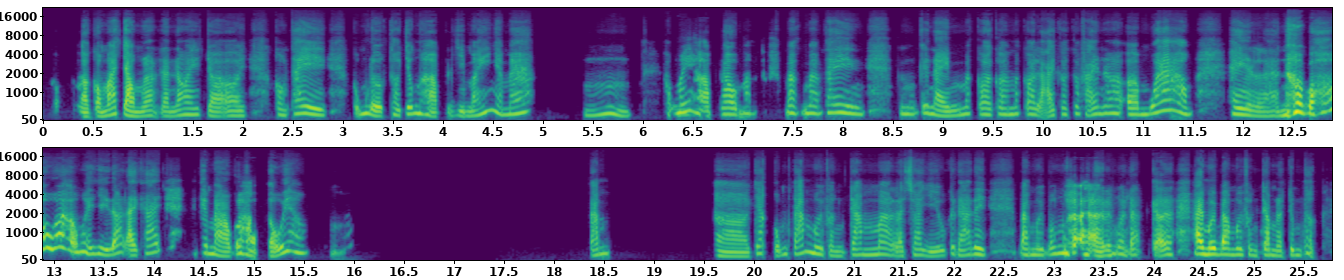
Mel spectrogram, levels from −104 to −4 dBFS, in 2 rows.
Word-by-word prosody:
Còn -, -, -15 dB, 0.2 s
mà 145 Hz, -, +3 dB
còn 160 Hz, -1 st, 0 dB
má 230 Hz, -, +3 dB
chồng 160 Hz, -9 st, +4 dB
á 170 Hz, +2 st, -2 dB
là 160 Hz, -, -4 dB
nói: 205 Hz, +6 st, -3 dB
"Trời 155 Hz, -2 st, -1 dB
ơi, 170 Hz, 0 st, -3 dB, 0.3 s
con 200 Hz, -3 st, -8 dB
thấy 230 Hz, -5 st, +1 dB, 0.2 s
cũng 240 Hz, +3 st, -2 dB
được 165 Hz, -7 st, +3 dB
thôi, 195 Hz, -4 st, -5 dB
chứ 230 Hz, -, +2 dB
hông 250 Hz, -, +1 dB
hợp 145 Hz, -, -1 dB
gì 165 Hz, -2 st, -4 dB
mấy 185 Hz, -, -2 dB
nha 265 Hz, -, -2 dB
má. 230 Hz, +7 st, -1 dB, 0.6 s
Ừm, 190 Hz, -1 st, -5 dB, 0.3 s
hổng -, -, -11 dB
mấy 305 Hz, +4 st, +2 dB
hợp 165 Hz, -, -1 dB
đâu, 220 Hz, 0 st, +1 dB
má 240 Hz, +3 st, -6 dB, 0.4 s
má 260 Hz, -1 st, -1 dB
má 255 Hz, -3 st, -3 dB
thấy, 275 Hz, -2 st, 0 dB, 0.4 s
ừm, 235 Hz, +1 st, -5 dB
cái 265 Hz, -3 st, -4 dB
này 170 Hz, -7 st, 0 dB
má 200 Hz, +8 st, -5 dB
coi 210 Hz, -1 st, -4 dB
coi, 215 Hz, 0 st, -5 dB
má 230 Hz, -, -4 dB
coi 225 Hz, -2 st, -5 dB
lại -, -, -4 dB
coi 220 Hz, 0 st, -8 dB
có 245 Hz, +4 st, -8 dB
phải 225 Hz, -1 st, -5 dB
nó 250 Hz, +1 st, -3 dB
ôm 215 Hz, -1 st, 0 dB
quá 295 Hz, +9 st, +1 dB
hông? 225 Hz, -, 0 dB, 0.4 s
Hay 215 Hz, -5 st, +2 dB
là 160 Hz, -1 st, -5 dB
nó 305 Hz, -, +13 dB
bó 235 Hz, -5 st, +7 dB
quá 420 Hz, +8 st, +5 dB
hông?" -, -, +5 dB
hay 235 Hz, -7 st, +1 dB
gì 215 Hz, -5 st, 0 dB
đó, -, -, +3 dB
đại 180 Hz, 0 st, +3 dB
khái: 265 Hz, +7 st, -4 dB, 0.4 s
"Cái 265 Hz, -, -2 dB
màu 225 Hz, -11 st, +2 dB
có 250 Hz, -, +2 dB
hợp 230 Hz, -, +3 dB
tuổi 335 Hz, -, +3 dB
hông?" 280 Hz, -5 st, -3 dB, 0.2 s
Ứm. -, -, -17 dB, 2.5 s
Tám 235 Hz, +4 st, -3 dB, 1.0 s
ờ, 150 Hz, -5 st, -2 dB
chắc 250 Hz, 0 st, -5 dB
cũng 225 Hz, -, -5 dB
80% 205 Hz, -, -3 dB
á 220 Hz, -1 st, -2 dB
là 165 Hz, -3 st, -4 dB
xoa 200 Hz, +5 st, -6 dB
dịu 165 Hz, -1 st, -4 dB
cái 235 Hz, -, -6 dB
đã 185 Hz, 0 st, -4 dB
đi, 215 Hz, -2 st, +2 dB, 0.3 s
30-40 215 Hz, +5 st, 0 dB, 0.2 s
à, 165 Hz, -6 st, +5 dB
đúng 175 Hz, +7 st, -1 dB
rồi 235 Hz, -2 st, -2 dB
đó, 200 Hz, 0 st, -3 dB
cỡ 210 Hz, -, +3 dB
20-30% 210 Hz, -4 st, +4 dB
là 170 Hz, -, -1 dB
trung 190 Hz, -, -3 dB
thực, -, -, -6 dB
215 Hz, 200 wpm, -23 LUFS, 180-245 Hz, 2.5 s, nó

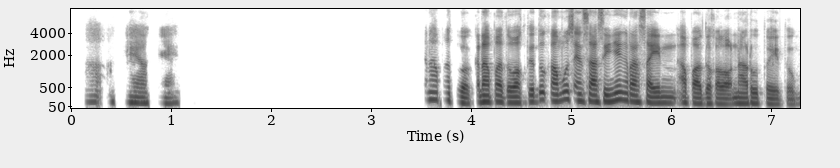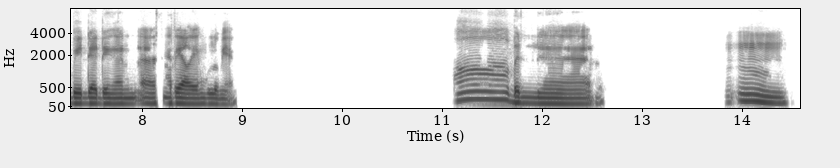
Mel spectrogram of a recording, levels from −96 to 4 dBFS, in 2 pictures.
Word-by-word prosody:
Eee, 145 Hz, -, -11 dB
oke 140 Hz, -3 st, -6 dB
oke. 125 Hz, 0 st, -8 dB, 2.5 s
Kenapa 185 Hz, -1 st, -4 dB
tuh 125 Hz, -5 st, 0 dB
kenapa 150 Hz, 0 st, +2 dB
tuh? 130 Hz, -1 st, +1 dB
Waktu 130 Hz, +4 st, -1 dB
itu 185 Hz, -, -1 dB
kamu 160 Hz, +4 st, +3 dB
sensasinya 155 Hz, 0 st, +3 dB
ngerasain 130 Hz, -6 st, +2 dB
apa 120 Hz, -3 st, +1 dB
tuh 115 Hz, -, -1 dB
kalau 110 Hz, -1 st, +1 dB
Naruto 115 Hz, -2 st, 0 dB
itu 100 Hz, -1 st, -5 dB
beda 120 Hz, 0 st, +2 dB
dengan, 115 Hz, -1 st, 0 dB, 0.2 s
eee, 115 Hz, -1 st, 0 dB
serial 120 Hz, -1 st, +3 dB
yang 115 Hz, -, -3 dB
belum 110 Hz, -1 st, -2 dB
ya? -, -, -10 dB, 2.2 s
Oh, 195 Hz, +1 st, -2 dB
bener. 115 Hz, -1 st, -1 dB, 1.2 s
Mmm. 140 Hz, -5 st, -2 dB
125 Hz, 110 wpm, -25 LUFS, 115-150 Hz, 2.5 s, kamu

